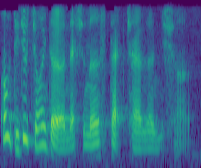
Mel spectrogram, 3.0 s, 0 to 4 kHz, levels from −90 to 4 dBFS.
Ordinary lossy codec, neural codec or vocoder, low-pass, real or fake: MP3, 32 kbps; none; 3.6 kHz; real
